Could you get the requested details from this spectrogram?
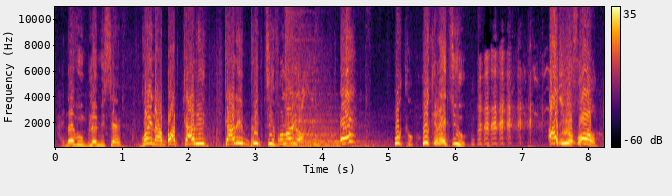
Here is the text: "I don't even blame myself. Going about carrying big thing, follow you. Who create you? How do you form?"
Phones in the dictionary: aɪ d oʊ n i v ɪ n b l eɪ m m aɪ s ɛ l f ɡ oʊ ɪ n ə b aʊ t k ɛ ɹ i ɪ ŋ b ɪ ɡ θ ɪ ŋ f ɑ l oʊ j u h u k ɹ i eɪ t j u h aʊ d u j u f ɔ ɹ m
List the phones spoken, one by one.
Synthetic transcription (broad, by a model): aɪ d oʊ i v ɪ n b l eɪ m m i s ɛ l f ɡ oʊ ɪ n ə b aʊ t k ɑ ɹ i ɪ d b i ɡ t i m f ɑ l oʊ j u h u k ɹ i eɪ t j u h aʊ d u j u f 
